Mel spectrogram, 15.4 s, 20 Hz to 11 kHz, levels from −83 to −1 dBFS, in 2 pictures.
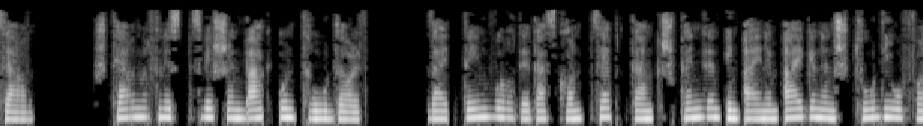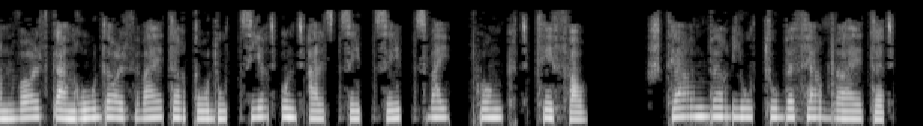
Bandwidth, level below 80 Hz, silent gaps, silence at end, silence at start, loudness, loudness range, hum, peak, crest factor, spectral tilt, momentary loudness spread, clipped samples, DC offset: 8.8 kHz; -54 dBFS; 0.30-0.76 s, 3.09-3.54 s, 11.46-11.52 s, 12.60-13.06 s; 0.25 s; 0 s; -19 LUFS; 4 LU; none; -2 dBFS; 16 dB; -6.5 dB/octave; 7 LU; under 0.1%; under 0.1%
